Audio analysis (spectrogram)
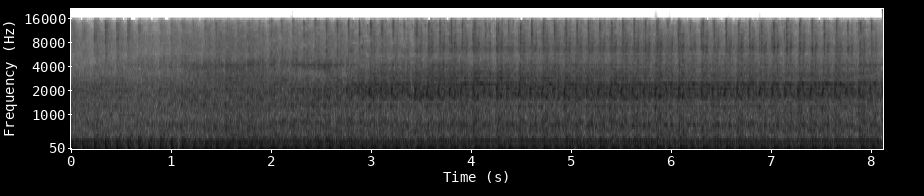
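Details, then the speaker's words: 2012 Honda XR650L, FMF Q4 exhaust, after valve clearance adjustment for valve ticking (valves previously too loose): steady, even single-cylinder idle thump with no top-end tapping, sounds a little better; normal idle. "I'm not gonna be writing for a while sounds a little better"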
